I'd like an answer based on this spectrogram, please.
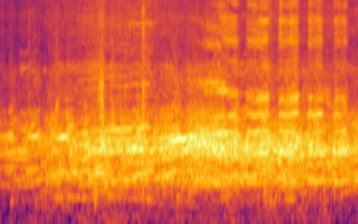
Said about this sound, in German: Hunderte Hühner picken Futter aus großen Trögen.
